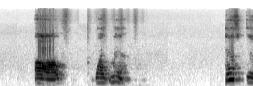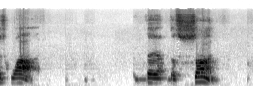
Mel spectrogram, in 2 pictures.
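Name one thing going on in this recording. An older man speaks calmly in short phrases close to a microphone, with pauses between them.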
